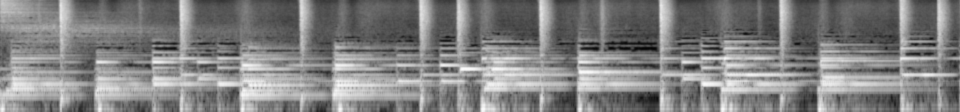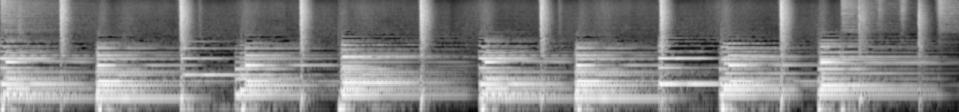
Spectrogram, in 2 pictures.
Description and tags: Calm Piano Jazz Loop
I haven't uploaded for a while as I've been busy with other projects. But here comes a short jazzy piano loop you can use!
And I want to say a quick thanks to all who have left me comments and PM's about how much you like my loops and the various ways you're using them for school, podcasts, videos, games and apps etc. I appreciate it a lot.
calm, jazz, loop, piano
